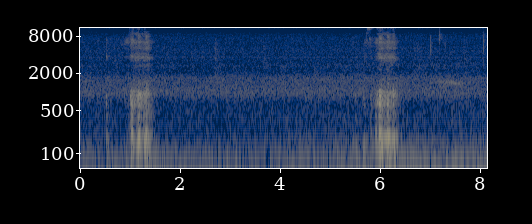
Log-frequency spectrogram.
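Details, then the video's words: A sleeping dog snoring quietly: two short, breathy, rasping bursts about five seconds apart, each under half a second, over a soft low hum in an otherwise still room. "Dog sleeping time SNORING"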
